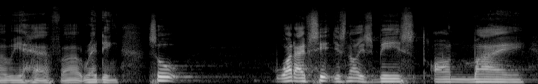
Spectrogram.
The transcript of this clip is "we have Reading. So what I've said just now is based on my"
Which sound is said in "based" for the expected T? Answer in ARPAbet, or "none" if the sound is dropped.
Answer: T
